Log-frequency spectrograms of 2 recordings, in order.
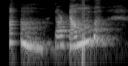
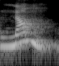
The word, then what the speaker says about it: numb: and values become not numb but numb with the new things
